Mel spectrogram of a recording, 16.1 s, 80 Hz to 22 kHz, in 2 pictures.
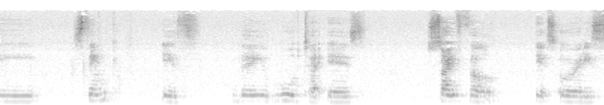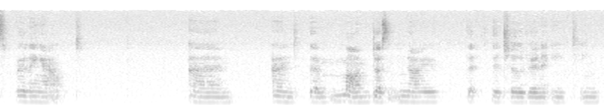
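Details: Young woman, 5 years after a stroke at age 18, describing a picture with word-finding difficulty; aphasia.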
